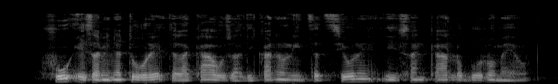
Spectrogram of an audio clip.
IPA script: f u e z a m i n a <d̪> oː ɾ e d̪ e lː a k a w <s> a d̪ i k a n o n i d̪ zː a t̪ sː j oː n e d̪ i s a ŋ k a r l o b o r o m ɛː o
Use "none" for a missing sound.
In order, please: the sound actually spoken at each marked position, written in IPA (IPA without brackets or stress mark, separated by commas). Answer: t̪, z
